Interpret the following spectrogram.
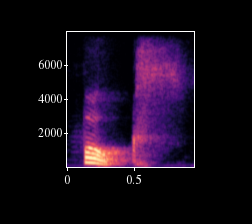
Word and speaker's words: folks: You have folks. F long O K, come back S. Folks. Remember, we don't pronounce that L.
